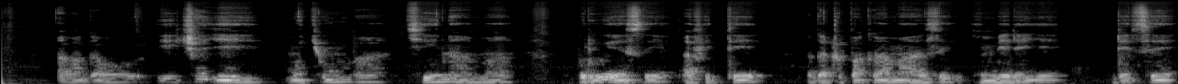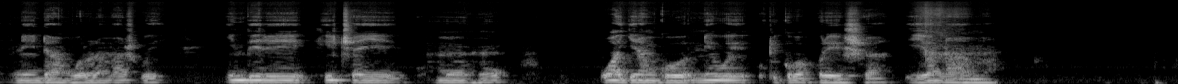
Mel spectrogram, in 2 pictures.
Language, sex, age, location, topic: Kinyarwanda, male, 18-24, Kigali, government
